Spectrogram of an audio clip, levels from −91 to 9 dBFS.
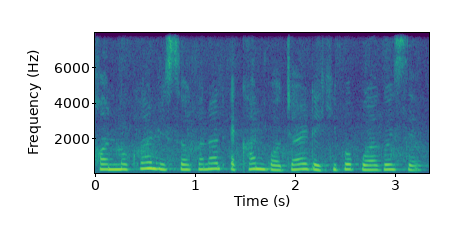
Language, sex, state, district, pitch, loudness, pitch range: Assamese, female, Assam, Sonitpur, 280 Hz, -15 LUFS, 275-295 Hz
